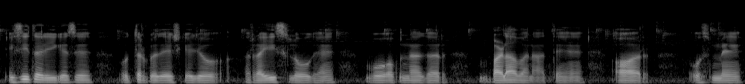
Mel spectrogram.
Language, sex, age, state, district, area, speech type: Urdu, male, 30-45, Uttar Pradesh, Aligarh, urban, spontaneous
